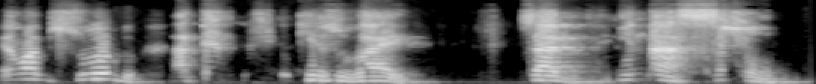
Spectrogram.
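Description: A man's voice: high voice, expressive, moderate pace, pushed and bright, husky. A man with a Brazilian accent giving indignant political commentary over a video call, his audio choppy and breaking up like a buffering stream. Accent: Brazilian Portuguese. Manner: indignant, emphatic, repeats words for stress. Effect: choppy, breaking-up internet audio. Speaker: political commentator on a web show. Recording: dull, lo-fi internet call audio.

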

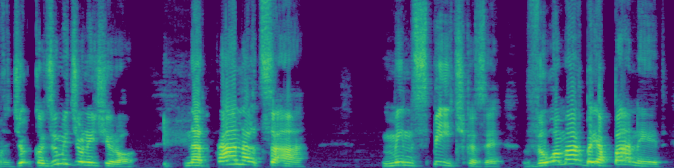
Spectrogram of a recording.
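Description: Israeli guy, kinda high sharp voice, telling stories in a discussion, repeats himself for emphasis. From Israel, Eilat. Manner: emphatic, repeats words and phrases. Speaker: panel speaker on language. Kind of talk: animated discussion with anecdotes and quotes.

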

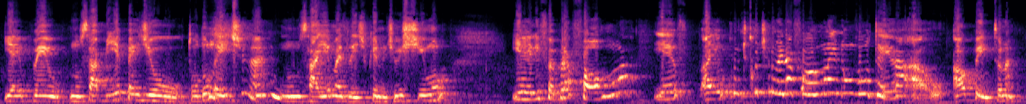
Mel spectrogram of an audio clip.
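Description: Animated woman telling her story, roomy sound. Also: medium pitch, fast, a little hiss or hum. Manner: animated and expressive, acts out quoted voices. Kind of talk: casual conversation, personal storytelling. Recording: roomy echo.

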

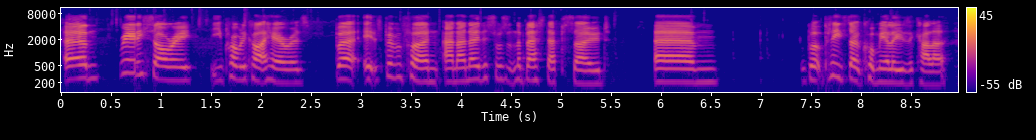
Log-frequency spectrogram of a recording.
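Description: A woman's voice: a little high, fairly even intonation, moderate pace, a bit bright, smooth, no echo, muffled recording. A young woman co-hosting a podcast, chatting casually in a silly, self-deprecating, rambling way. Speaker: podcast co-host. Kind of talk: casual chat.

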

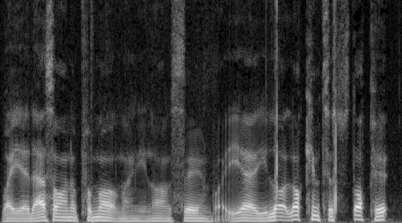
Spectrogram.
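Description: A man's voice: low-pitched, quick pace, a little mellow, no room sound. A man with a London roadman accent, chatting casually as a podcast guest in heavy street slang full of tag phrases. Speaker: podcast guest, music artist.

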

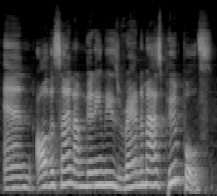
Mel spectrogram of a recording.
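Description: A woman's voice: on the high side, moderate pace, a little hiss or hum. Chatty woman in her thirties. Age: 30s. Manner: chatty, laughing, exclaims when excited. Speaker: podcast co-host. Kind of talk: casual chat.

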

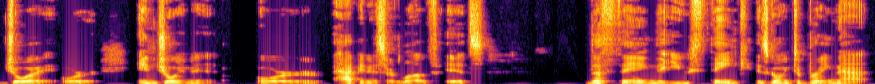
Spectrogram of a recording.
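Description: A man in his thirties with a very deep, low voice tells a story about his young son in relaxed conversation. He laughs easily and swears casually. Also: slow. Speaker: father telling a story. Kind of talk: casual podcast chat.

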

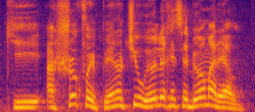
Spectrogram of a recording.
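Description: A man's voice: sits high, racing. A Brazilian man hosting a casual podcast, recapping an old football match with joking, sarcastic asides. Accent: Brazilian Portuguese.

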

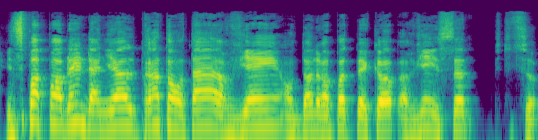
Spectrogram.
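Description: Directly addressing the viewers, a middle-aged Quebec French-accented man recounts his life in a raw and emotional monologue peppered with curses. His voice is high-pitched and his pace moderate.

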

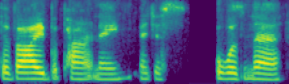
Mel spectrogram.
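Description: A woman's voice: medium pitch, completely flat delivery, a little slow, vocal fry, dry recording. A woman in her twenties, originally from South Africa, chatting casually as an interview guest and laughing easily. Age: 20s. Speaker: guest photographer. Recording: tinny phone-like line.

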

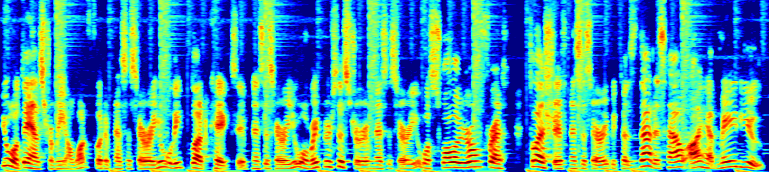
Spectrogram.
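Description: A bitter, wounded man with a clubbed foot rants feverishly, as a woman reads him aloud, his voice loud, raised and gravelly, racing in bursts. The sound is husky and rough throughout, with faint music underneath. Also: medium pitch, fast, few pauses, rough recording. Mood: raving. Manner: feverish, ranting monologue full of violent images. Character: wounded, club-footed man, bitter and raving.

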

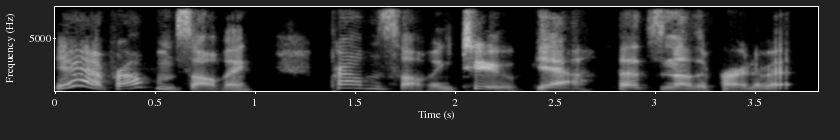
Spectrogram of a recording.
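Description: A woman co-hosting a casual podcast chat, speaking in a gentle, encouraging and thoughtful way. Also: on the low side, wildly swooping pitch, a little fast, husky, no room sound. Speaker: podcast co-host.

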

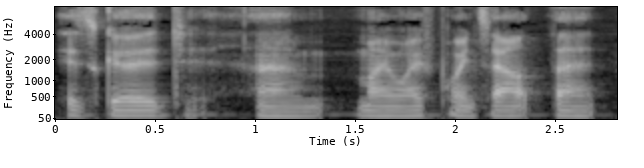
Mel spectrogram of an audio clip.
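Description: A man with a broad Kiwi accent speaks in a low, very flat voice. He talks as a panelist in a casual tech discussion, measured and halting as he works through his thoughts. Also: clear, resonant tone. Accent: New Zealand. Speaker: podcast panelist.

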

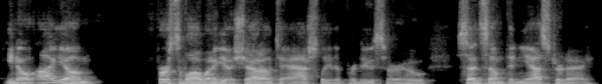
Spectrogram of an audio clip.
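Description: A man co-hosting a casual podcast chat, an animated storyteller who acts out quotes in other voices. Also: mid-range voice, brisk. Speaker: co-host.

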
